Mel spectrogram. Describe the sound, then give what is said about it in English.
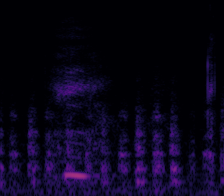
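A male puppy pants in quick, steady, breathy bursts, several short huffs a second, soft with no other sounds over it. “Come here, puppy.”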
